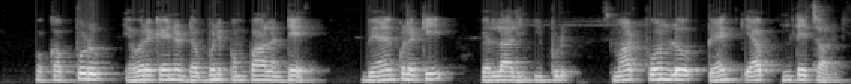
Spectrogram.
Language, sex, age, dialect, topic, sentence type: Telugu, female, 25-30, Central/Coastal, banking, statement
